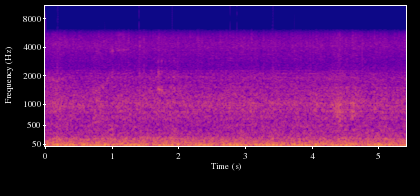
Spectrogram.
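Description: Steady low rumble and rushing noise inside the passenger cabin of a Taiwan High Speed Rail 700T bullet train running at high speed.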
